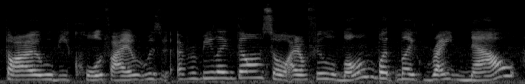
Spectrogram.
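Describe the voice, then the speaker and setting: A woman's voice: on the high side, lively intonation, normal speed, slight background noise, poor audio. A nineteen-year-old woman talking casually to her viewers in a rambling, lecturing way, with many fillers and restarts. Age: young adult. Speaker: vlogger. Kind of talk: casual chat.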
